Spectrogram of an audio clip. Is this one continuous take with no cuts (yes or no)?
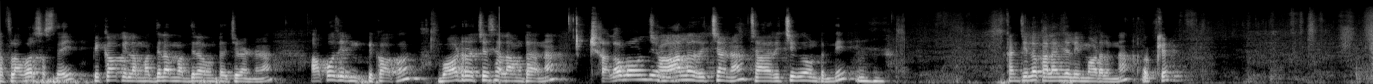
yes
